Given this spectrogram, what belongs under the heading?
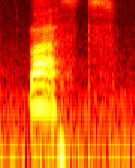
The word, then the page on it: lasts: American English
